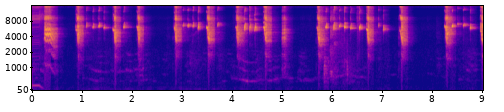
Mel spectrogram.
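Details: Long-tailed shrike singing to make another shrike agitated: grouped phrases of grating, chattering notes with thin high whistles, broken by short silences.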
